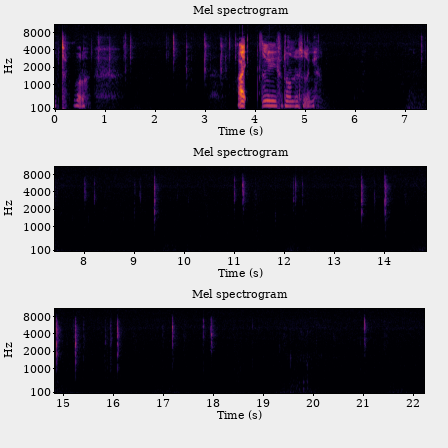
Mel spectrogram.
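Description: Short interface clicks sound as a game menu is moved through.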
